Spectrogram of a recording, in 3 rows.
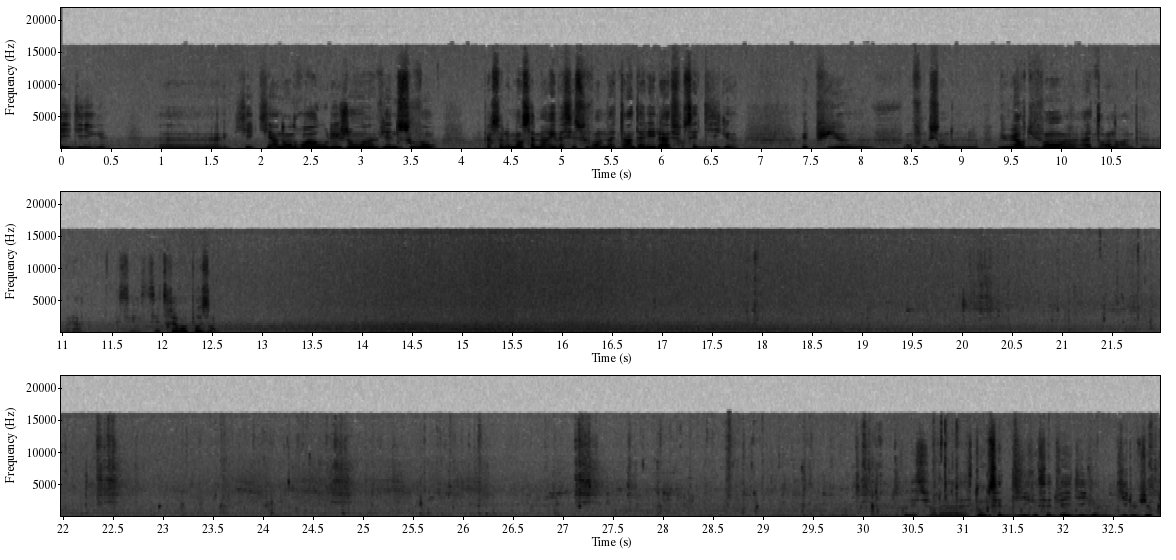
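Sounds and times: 
speech: 0.0 - 12.7, 30.5 - 32.9
ocean swell rolling onto mangrove beside an old harbour dike in Cayenne: 11.0 - 29.1.

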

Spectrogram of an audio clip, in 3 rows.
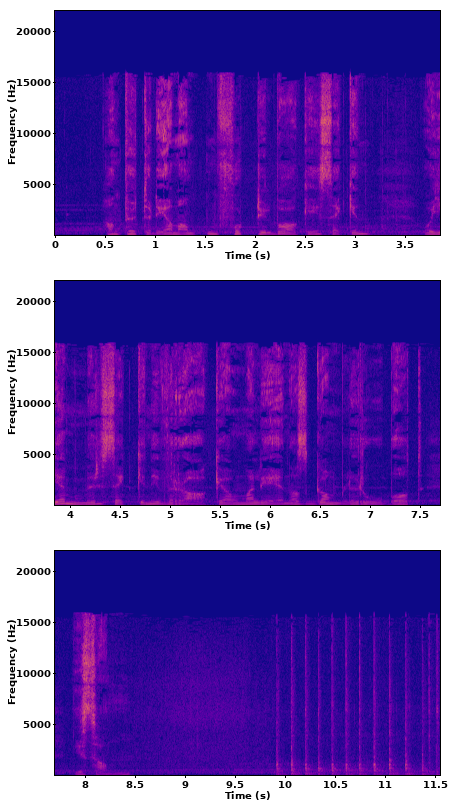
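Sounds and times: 
speech: 0.5 - 8.6
boy knocking hard on a house door: 9.9 - 11.5.

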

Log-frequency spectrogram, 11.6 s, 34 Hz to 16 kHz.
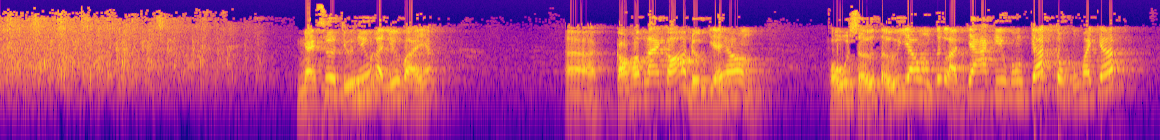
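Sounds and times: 
audience applauding at a Buddhist talk: 0.0 - 2.7
speech: 3.0 - 4.4, 5.6 - 7.7, 8.3 - 11.3.

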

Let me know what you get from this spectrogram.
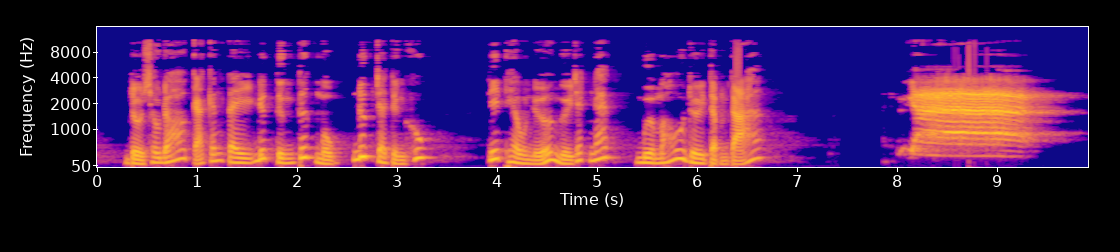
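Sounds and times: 
speech: 0.3 - 6.7
man screaming in agony: 8.0 - 9.8.

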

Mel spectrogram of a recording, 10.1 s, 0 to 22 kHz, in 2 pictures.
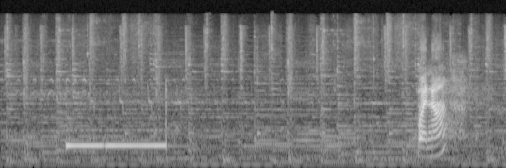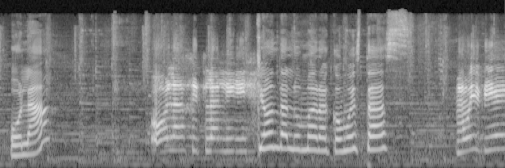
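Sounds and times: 
ringback tone on an outgoing telephone call: 0.6 - 1.7
speech: 4.2 - 5.6, 6.6 - 9.0, 9.6 - 10.1.

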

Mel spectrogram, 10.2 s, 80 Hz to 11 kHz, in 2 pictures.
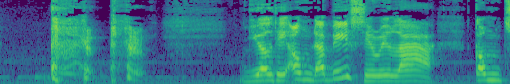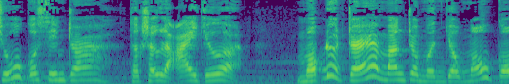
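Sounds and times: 
faint hum: 0.0 - 10.1
man coughing: 0.5 - 1.6
speech: 0.8 - 1.5, 2.4 - 10.1.

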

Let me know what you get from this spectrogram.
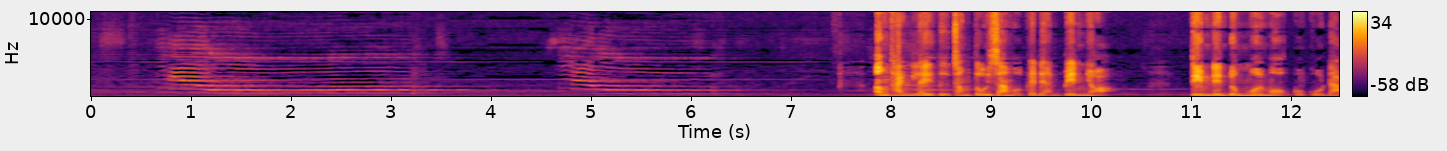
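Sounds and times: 
black cat meowing: 0.7 - 3.5, 4.6 - 6.6, 7.9 - 9.7
low hum: 1.5 - 12.4
speech: 7.8 - 10.3, 11.0 - 12.4.

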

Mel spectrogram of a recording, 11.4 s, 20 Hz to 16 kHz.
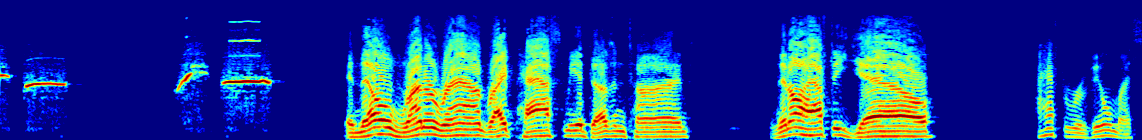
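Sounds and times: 
person whistling: 0.0 - 0.9, 1.7 - 3.0
speech: 3.4 - 7.0, 7.7 - 9.4, 10.4 - 11.4.

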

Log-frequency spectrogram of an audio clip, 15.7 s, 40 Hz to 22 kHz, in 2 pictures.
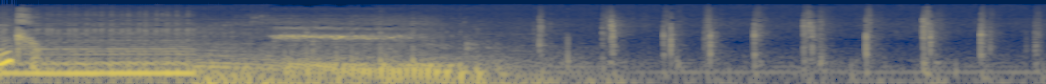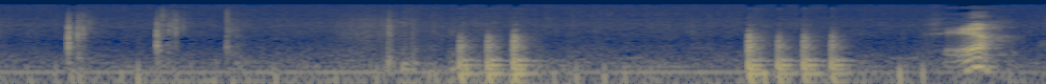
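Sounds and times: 
motorcycle speeding through quiet late-night streets: 0.0 - 4.3
motorcycle tires squealing: 0.8 - 3.8.

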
